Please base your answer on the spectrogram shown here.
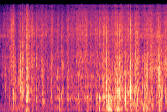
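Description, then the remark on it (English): Continuous crinkly paper rustling and crackling, fairly loud, with scattered sharp crisp snaps as a large paper poster is rolled up; no voices. “I'm now going to roll up the poster. It's going to make a noise.”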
